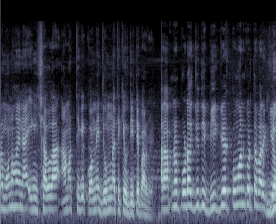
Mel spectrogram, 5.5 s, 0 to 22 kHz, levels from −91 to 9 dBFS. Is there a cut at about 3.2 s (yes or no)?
yes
